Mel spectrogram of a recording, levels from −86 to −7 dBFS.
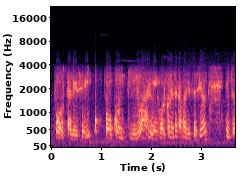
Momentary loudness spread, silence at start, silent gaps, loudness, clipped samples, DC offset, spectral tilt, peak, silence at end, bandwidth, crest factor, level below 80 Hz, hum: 4 LU; 0.05 s; none; -19 LUFS; under 0.1%; under 0.1%; -5.5 dB/octave; -4 dBFS; 0 s; 6.2 kHz; 16 dB; -60 dBFS; none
